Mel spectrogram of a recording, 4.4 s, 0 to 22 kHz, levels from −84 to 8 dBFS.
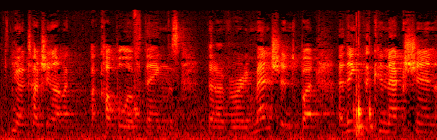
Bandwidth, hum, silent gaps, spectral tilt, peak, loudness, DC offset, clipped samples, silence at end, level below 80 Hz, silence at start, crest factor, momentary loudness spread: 16.5 kHz; none; none; 1.5 dB/octave; -6 dBFS; -25 LUFS; under 0.1%; under 0.1%; 0 s; -56 dBFS; 0 s; 22 dB; 11 LU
